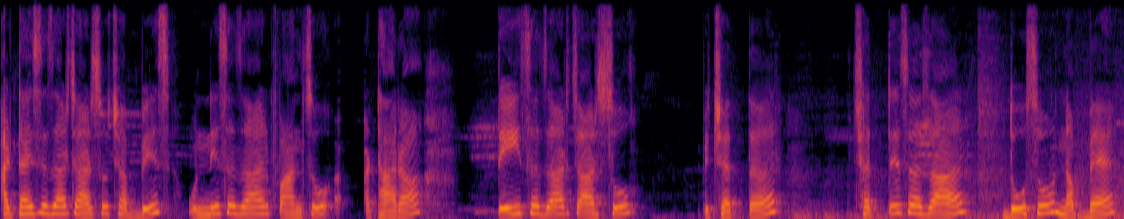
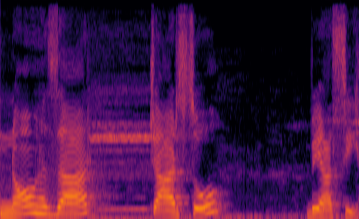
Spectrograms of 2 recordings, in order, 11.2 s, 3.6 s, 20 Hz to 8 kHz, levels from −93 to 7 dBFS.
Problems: constant background noise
